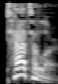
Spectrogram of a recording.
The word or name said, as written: tattler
